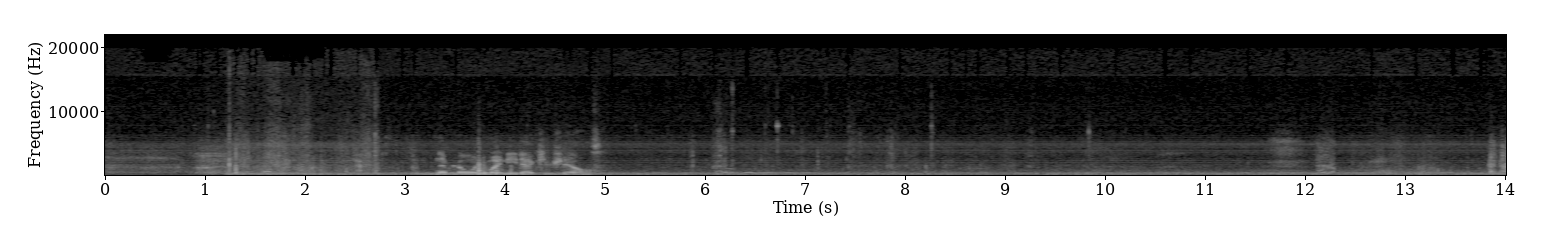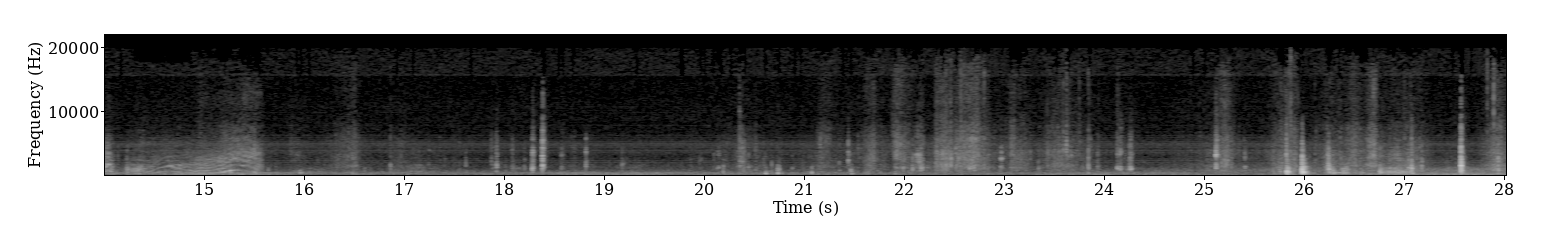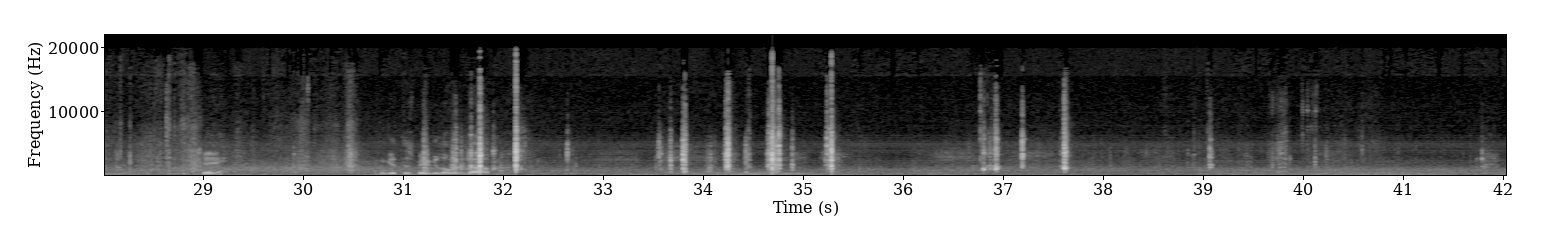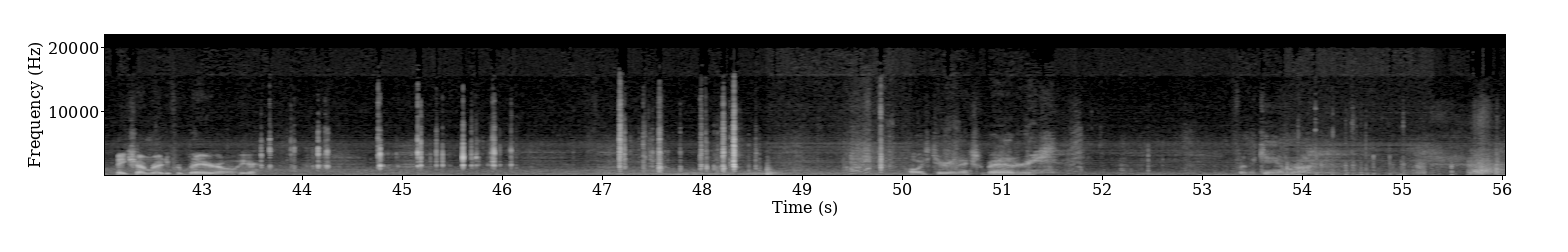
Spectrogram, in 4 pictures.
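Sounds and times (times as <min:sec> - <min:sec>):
clothing and gear rustling: 0:01.2 - 0:03.2, 0:12.1 - 0:17.4, 0:20.1 - 0:24.3, 0:25.0 - 0:32.4, 0:36.4 - 0:41.1, 0:47.2 - 0:50.1.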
